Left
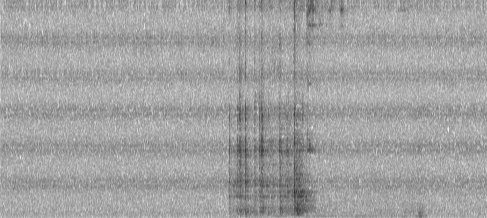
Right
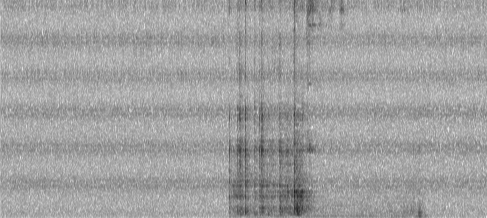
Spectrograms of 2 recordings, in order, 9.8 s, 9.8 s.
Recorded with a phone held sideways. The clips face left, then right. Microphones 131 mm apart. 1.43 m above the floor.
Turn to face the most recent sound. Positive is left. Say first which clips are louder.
# right 5 dB
turn(degrees=-50)  # may be behind; listen again after turning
